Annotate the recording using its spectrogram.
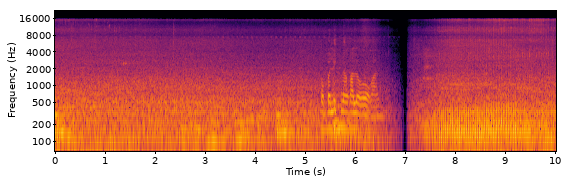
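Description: A motorcycle engine idles close by.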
